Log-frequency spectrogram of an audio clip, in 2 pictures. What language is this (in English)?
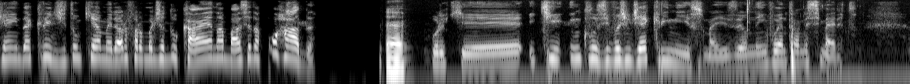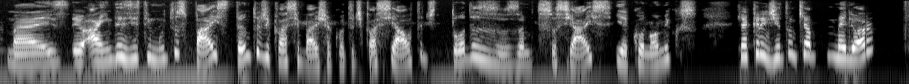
Portuguese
